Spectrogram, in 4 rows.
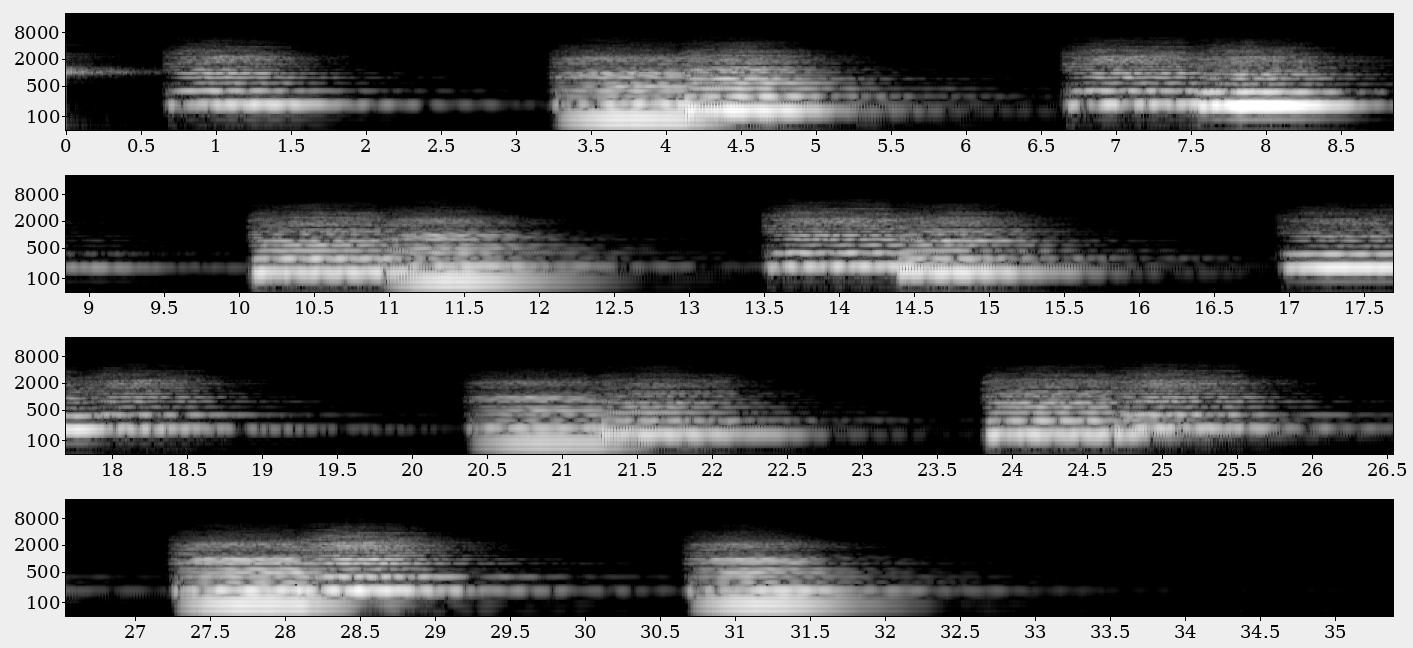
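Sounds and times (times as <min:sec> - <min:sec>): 
cello duet playalong for practice: 0:00.7 - 0:02.1, 0:03.3 - 0:05.6, 0:06.7 - 0:09.2, 0:10.1 - 0:12.5, 0:13.5 - 0:15.7, 0:16.9 - 0:19.1, 0:20.4 - 0:22.7, 0:23.8 - 0:26.2, 0:27.3 - 0:29.8, 0:30.7 - 0:32.3.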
